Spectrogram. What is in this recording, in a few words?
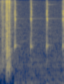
blast mine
